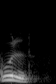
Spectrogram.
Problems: constant background noise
